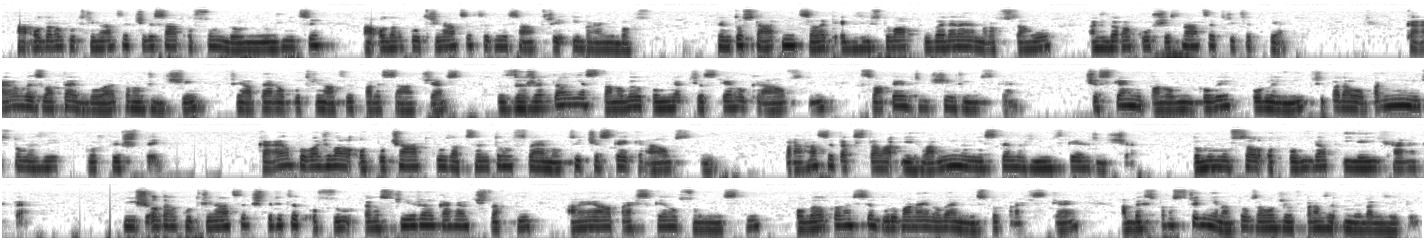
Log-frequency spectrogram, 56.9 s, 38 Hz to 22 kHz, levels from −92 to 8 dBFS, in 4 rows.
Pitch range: 120-145 Hz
